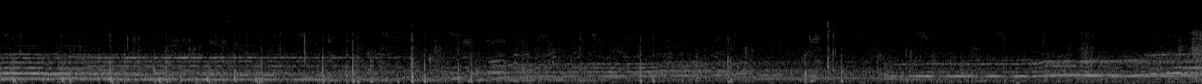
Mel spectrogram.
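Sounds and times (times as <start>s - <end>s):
horse hoofbeats: 0.0s - 11.0s
background music with held chords: 0.0s - 12.0s.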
